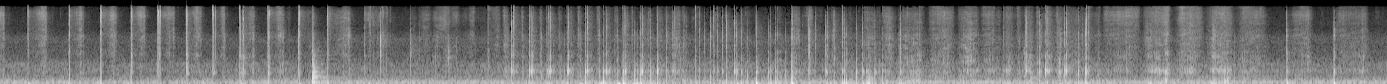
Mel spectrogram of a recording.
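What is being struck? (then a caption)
Wax candle shell over a plastic inner pot. Close-up scratching and tapping on the wax outer shell of a battery-powered candle with a plastic inner pot, slightly dirty. Many quick, dry taps and scrapes sound over a steady low hum, each fading almost instantly.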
